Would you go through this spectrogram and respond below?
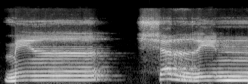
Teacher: मीम के बाद नून साकिन आ रहा है, नून के बाद शीन है हरूफ इख्वा में से, तो यहाँ पे एक अलिफ की मकदार गुना किया जाएगा। नून साकिन का इख्वा है यहाँ पे, रा के ऊपर जबर है, रा के नीचे जबर जेर है और रा के ऊपर शद है, तो शीन रात भर शर।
